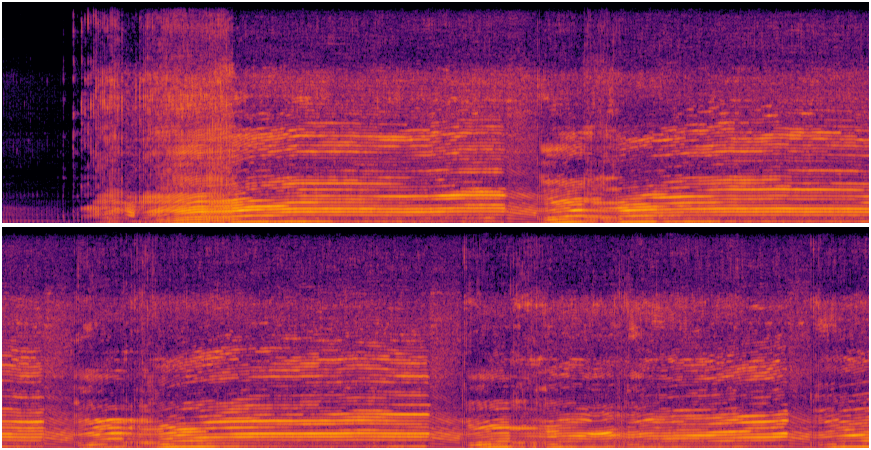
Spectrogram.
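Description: A chainsaw engine roars loudly while cutting wood, its pitch dipping and rising every few seconds.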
